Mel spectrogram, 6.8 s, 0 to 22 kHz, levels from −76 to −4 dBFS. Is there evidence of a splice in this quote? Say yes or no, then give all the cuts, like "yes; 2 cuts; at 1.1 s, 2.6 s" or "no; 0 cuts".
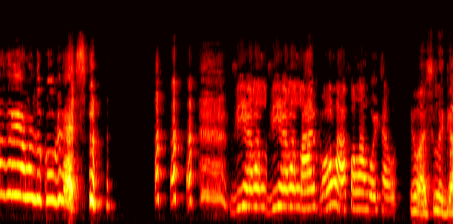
yes; 3 cuts; at 4.0 s, 4.8 s, 5.7 s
